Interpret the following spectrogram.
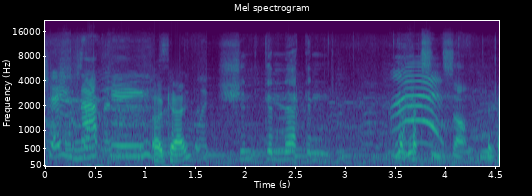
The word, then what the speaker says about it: Shai Shacknai: Can't pronounce it. Shay. No, it's Shay Shacknai.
